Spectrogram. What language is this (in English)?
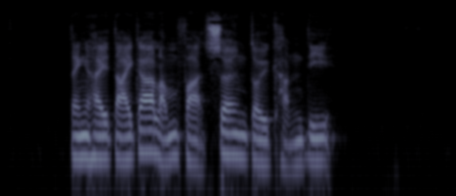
Cantonese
